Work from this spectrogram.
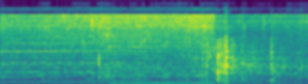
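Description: Heavy rain hisses steadily beside a roadside dhaba, then a loud, close thunderclap bursts and rumbles on under the downpour.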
